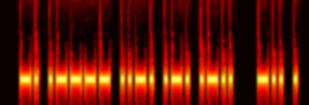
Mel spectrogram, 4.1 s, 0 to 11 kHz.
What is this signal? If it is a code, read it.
Morse code, heard as a keyed tone, about 25 wpm, 700 Hz. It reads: N1FRL DE
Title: USA Callsign DE Callsign 25wpm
